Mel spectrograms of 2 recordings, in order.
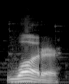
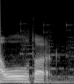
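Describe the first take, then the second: First: The first vowel sounds like 'ah'. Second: The first vowel sounds like 'oo'. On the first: The speaker calls it wrong. "بيقول لك ها قال ايه اسمها واتر" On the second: The speaker calls it right. "هو اسمها ووتر"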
